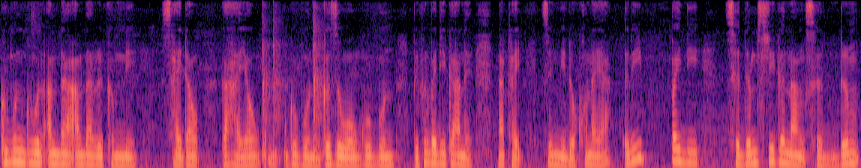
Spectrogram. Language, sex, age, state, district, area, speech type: Bodo, female, 45-60, Assam, Udalguri, urban, spontaneous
